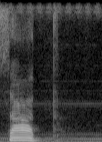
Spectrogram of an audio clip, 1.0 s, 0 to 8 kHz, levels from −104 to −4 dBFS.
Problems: none marked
